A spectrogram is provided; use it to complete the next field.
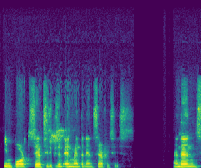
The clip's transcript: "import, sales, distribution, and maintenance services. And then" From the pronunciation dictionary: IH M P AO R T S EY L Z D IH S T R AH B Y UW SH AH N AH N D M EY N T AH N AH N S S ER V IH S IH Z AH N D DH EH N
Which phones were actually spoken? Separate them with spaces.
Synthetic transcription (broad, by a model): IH M P AO R T S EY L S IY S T AH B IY S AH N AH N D M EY N T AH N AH N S S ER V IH S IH S AH N D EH N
